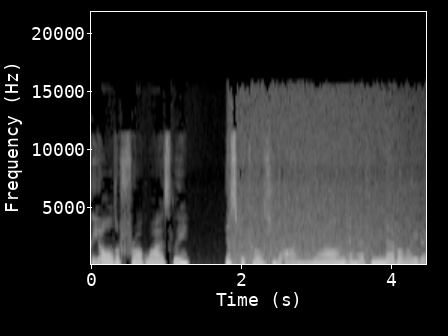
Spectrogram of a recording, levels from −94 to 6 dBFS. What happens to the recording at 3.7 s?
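Noise suppressor artifacts, present throughout: the suppressor cuts noise-classed bands by about 18 dB frame by frame, so the louder room noise pumps between words.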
